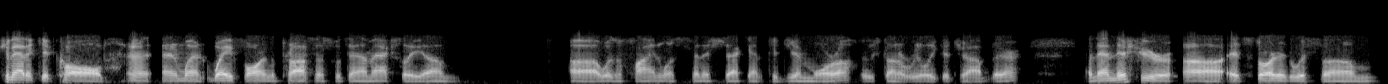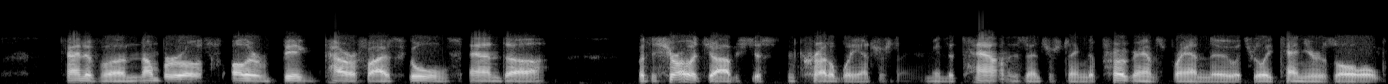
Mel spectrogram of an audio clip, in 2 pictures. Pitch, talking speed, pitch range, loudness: 80 Hz, 160 wpm, 75-85 Hz, -18 LUFS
